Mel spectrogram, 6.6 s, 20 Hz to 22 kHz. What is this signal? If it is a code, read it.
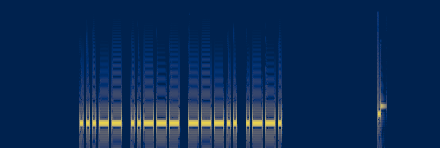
Morse code, heard as a keyed tone, about 25 wpm, 700 Hz. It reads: 328P
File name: practice / 25wpm / Four Letter-Number Combinations - 25wpm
